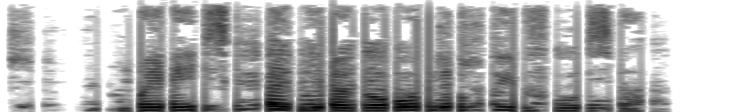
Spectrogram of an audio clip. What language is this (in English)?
Kinyarwanda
